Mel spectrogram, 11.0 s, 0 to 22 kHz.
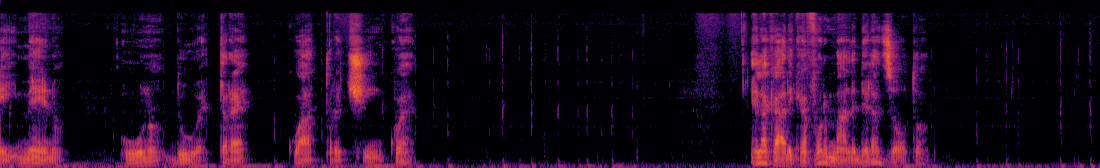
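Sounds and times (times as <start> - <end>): stylus tapping on tablet: 4.0 - 6.5, 9.7 - 11.0.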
